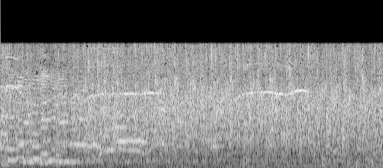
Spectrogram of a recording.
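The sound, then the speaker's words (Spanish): Sustained audience applause welcoming a trumpet player, a dense, steady clatter of many hands clapping at once, staying loud for several seconds with a few faint voices and whoops rising over it. “Extendemos el aplauso para recibir a la dorada trompeta de inglés.”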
